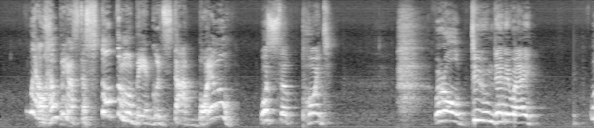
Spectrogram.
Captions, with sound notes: Well, helping us to stop them would be a good start, boyo! What's the point? [Sighs] We're all doomed anyway!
